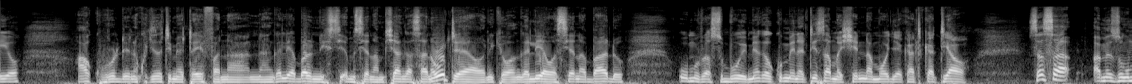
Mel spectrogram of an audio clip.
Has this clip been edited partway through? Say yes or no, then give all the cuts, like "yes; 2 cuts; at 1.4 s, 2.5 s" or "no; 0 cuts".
no; 0 cuts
